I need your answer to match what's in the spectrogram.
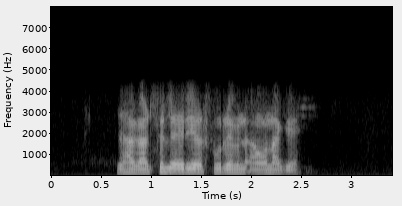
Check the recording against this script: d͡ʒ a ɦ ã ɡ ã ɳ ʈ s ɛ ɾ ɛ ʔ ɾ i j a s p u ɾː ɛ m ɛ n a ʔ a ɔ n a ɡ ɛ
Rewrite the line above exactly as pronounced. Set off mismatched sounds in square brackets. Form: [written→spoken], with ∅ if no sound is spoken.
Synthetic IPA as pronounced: d͡ʒ a ɦ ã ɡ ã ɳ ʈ s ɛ [ɾ→l] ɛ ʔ ɾ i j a s p u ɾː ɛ m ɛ n a ʔ a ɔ n a ɡ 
